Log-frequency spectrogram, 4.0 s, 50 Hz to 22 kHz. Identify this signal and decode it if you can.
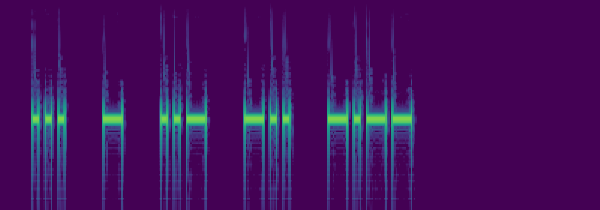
Morse code, heard as a keyed tone, about 28 wpm, spaced as for 20 wpm, 700 Hz. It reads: STUDY
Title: 2x Character Spacing - Top 500 Words - 28wpm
